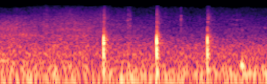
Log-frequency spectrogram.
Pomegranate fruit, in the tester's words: ഇതേ കൊട്ടുമ്പോൾ വേറൊരു സൗണ്ടല്ലേ. ഇതാണ് പഴുത്ത് കഴിയുമ്പോഴത്തെ സൗണ്ട്.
